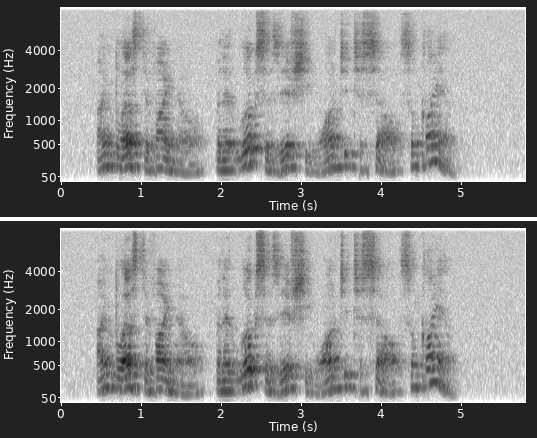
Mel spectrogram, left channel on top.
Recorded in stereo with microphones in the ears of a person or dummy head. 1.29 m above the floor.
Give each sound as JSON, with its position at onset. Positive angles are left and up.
{"t": 0.5, "sound": "a man speaking", "side_deg": -20, "distance_m": 3.0}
